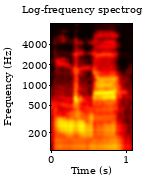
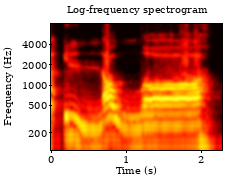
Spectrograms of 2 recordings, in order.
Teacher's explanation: لفظ اللہ سے پہلے زبر ہے تو لفظ اللہ کو ہم نے موٹا کر کے پڑھنا ہے۔ 90% لوگ یہاں پر غلطی کرتے ہیں، وہ پڑھتے ہیں الا اللہ۔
